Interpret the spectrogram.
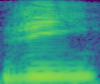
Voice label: "rhi1", taiwanese

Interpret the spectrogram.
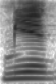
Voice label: "miet4", Taiwanese

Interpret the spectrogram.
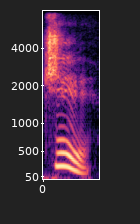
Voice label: "zhii4", taiwanese

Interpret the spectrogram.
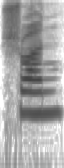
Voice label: "shuan1", taiwanese

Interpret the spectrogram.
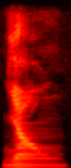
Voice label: "iaunn2", taiwanese syllables

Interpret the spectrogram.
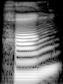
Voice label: "hang9", Taiwanese syllable

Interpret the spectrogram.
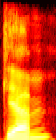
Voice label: "giam9", Taiwanese syllable

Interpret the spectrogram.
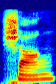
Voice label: "shang5", taiwanese

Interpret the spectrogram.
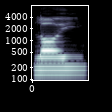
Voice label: "loi2", Taiwanese syllable

